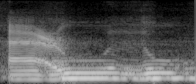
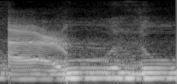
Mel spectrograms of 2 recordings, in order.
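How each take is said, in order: Both takes have the same delivery.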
